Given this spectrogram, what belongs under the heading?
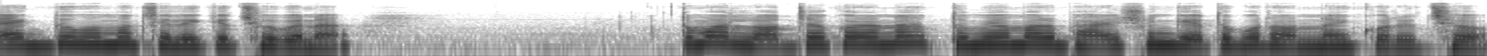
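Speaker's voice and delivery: plain reading voice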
